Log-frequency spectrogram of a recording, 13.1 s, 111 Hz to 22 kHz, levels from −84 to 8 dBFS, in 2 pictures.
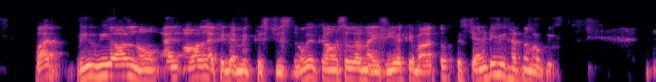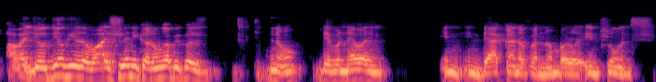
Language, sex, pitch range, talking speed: Urdu, male, 125-180 Hz, 135 wpm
